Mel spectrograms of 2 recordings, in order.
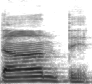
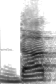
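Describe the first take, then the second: First: The word has a clear n sound. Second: The word has no clear n sound. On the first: The speaker calls it right. "इसका न का उच्चारण आ रहा है" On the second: The speaker calls it wrong. "दांत नहीं"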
